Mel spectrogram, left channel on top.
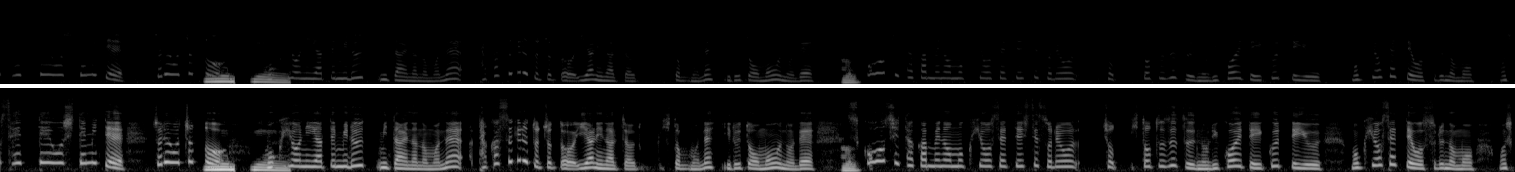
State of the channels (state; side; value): quieter; left; 18.9 dB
